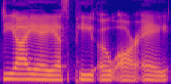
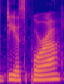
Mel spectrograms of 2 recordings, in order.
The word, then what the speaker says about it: diaspora: that I am apparently I pronounced the word dia SPO RA as diaspora its diaspora yes right thanks for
